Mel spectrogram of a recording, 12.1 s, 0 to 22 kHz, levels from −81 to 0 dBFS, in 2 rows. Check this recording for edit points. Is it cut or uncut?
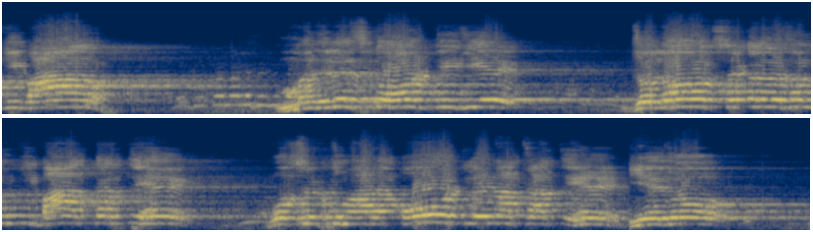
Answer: cut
